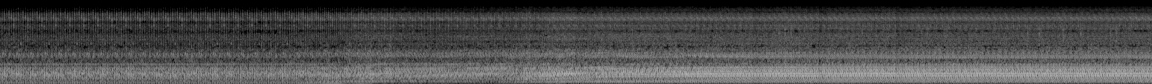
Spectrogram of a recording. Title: VW LT 28, Motor S1 Motorgeräusch (Vakuumpumpe)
